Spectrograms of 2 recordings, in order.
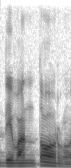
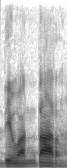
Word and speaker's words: Dewantara: Ki Hajar Dewantoro ini kalau orang Jawa membacanya Ki Hajar Dewantoro ya kalau orang pada umumnya biasanya membaca Ki Hajar Dewantara gitu ya Nah Bapak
